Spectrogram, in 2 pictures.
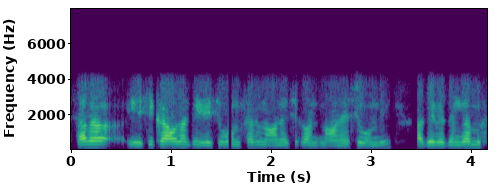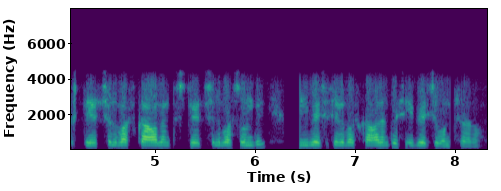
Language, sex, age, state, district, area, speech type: Telugu, male, 60+, Andhra Pradesh, Vizianagaram, rural, conversation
